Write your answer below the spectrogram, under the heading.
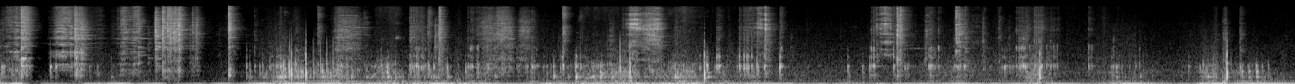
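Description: Painted steel frame rails and a plate from a Toro MX5000 mower being shifted and set down on a steel welding table, giving repeated clanks, clinks and scrapes of metal on metal.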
